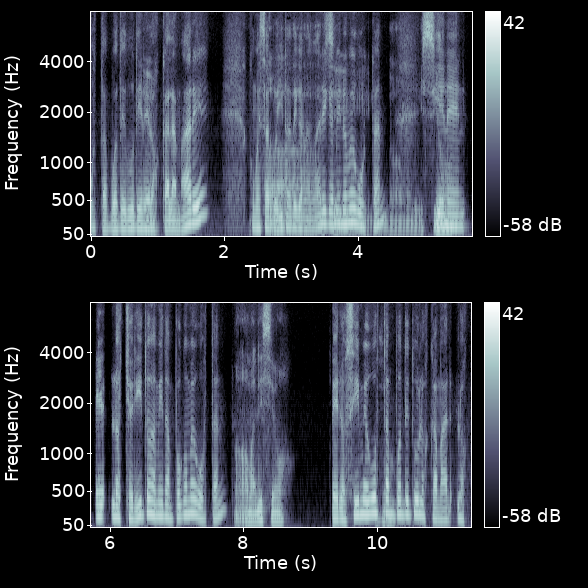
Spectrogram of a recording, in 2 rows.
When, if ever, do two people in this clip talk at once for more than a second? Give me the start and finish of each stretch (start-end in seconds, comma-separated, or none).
2.6-4.5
